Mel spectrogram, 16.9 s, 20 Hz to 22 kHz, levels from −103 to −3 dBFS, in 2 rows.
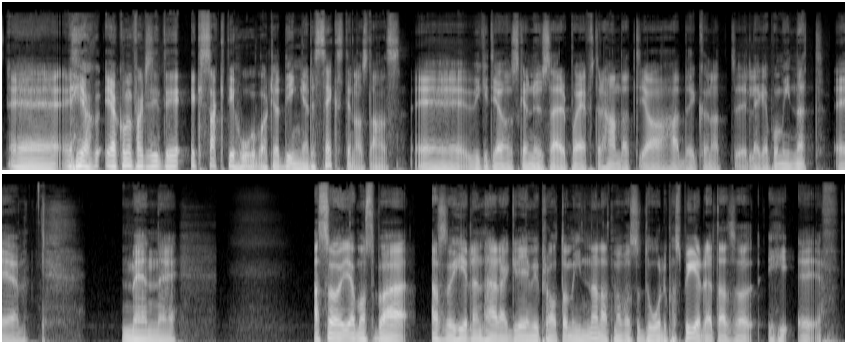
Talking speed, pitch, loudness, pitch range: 190 wpm, 100 Hz, -26 LUFS, 90-110 Hz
